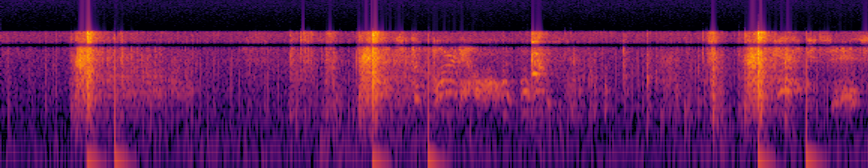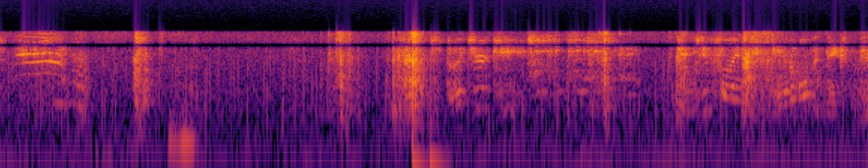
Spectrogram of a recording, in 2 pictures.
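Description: A baby slapping a hard plastic electronic toy: several sharp slaps a few seconds apart, with short high, wavering squeals between them.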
